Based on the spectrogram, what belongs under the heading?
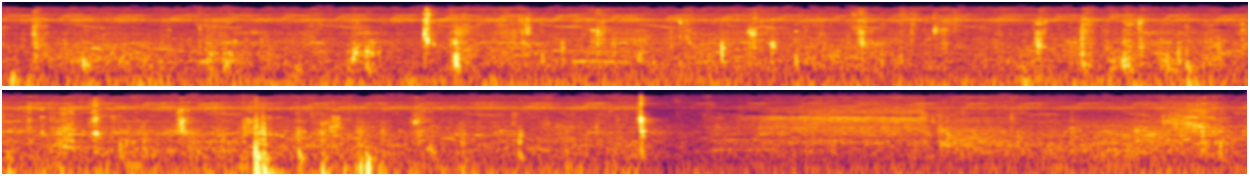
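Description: Close-up chewing and lip-smacking of a man eating rice and pork by hand, a run of wet clicks every fraction of a second. Two heavy thumps come a little past halfway, and the mouth sounds go quieter for the last few seconds.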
